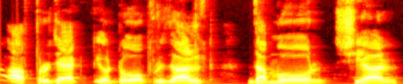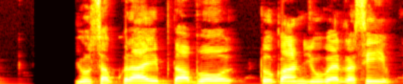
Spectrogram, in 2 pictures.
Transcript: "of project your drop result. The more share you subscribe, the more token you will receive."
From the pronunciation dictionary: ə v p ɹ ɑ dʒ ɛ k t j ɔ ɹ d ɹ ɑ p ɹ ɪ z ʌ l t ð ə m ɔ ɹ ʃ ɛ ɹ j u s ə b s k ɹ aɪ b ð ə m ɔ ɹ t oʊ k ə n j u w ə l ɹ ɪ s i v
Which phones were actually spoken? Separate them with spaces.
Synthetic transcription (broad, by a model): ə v p ɹ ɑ dʒ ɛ k t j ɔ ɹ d ɑ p ɹ ɪ z ʌ l t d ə m ɔ ɹ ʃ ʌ ɹ j u s ə b s k ɹ aɪ b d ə m ɔ ɹ t oʊ k ə n j u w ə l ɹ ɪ s i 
